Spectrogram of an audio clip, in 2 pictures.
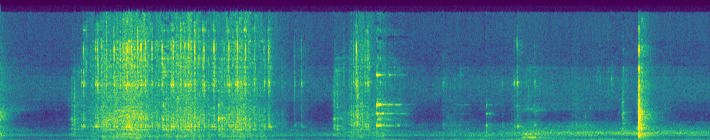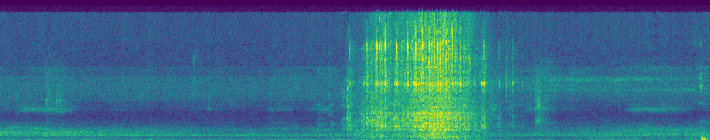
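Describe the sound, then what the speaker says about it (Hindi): A sewing machine stitching a shirt cuff runs steadily with a fast mechanical whir, surging louder in a few short bursts and easing between them, close and fairly quiet with no talk over it. "चारों साइड से आप इसको इस तरह से सिलाई मार लीजिए।"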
